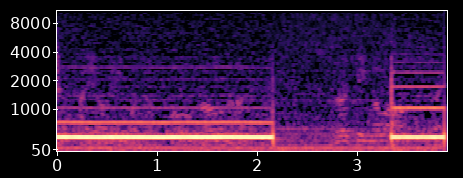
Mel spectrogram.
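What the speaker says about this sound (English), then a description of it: "This is a sine wave." A steady, pure electronic sine tone hums, cuts out briefly to low background noise, then resumes at the same pitch.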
